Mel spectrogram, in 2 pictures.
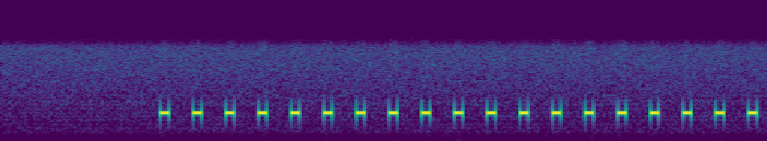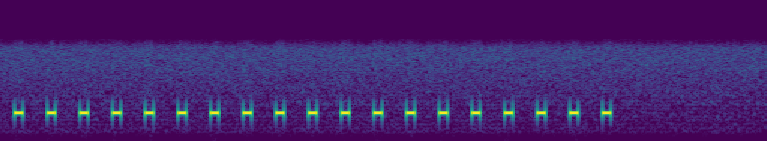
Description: Evenly repeated beeps. There is no code.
